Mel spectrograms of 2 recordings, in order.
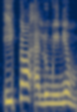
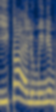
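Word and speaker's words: eka-aluminium: अगला, the unknown element named इका एल्यूमिनियम bye Mendeleev was named as what in modern periodic table. Modern periodic table में इका एल्यूमिनियम या एका एल्यूमिनियम जैसे प्रोनाउंस करो, इसे बाद में किसको रिप्लेस कर दिया गया था।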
